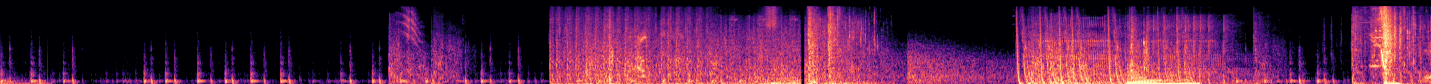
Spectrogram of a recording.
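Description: Gunfire in the Roblox game Arsenal: a rapid rattle of shots, then dense loud bursts of automatic fire broken by brief pauses, punchy and close throughout.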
